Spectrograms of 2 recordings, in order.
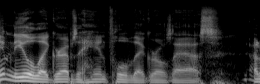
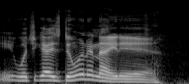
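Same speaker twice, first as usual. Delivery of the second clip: put-on, higher-pitched Midwestern accent; 6 semitones higher than usual. Describing velociraptors peering at people, voicing them in a Midwest accent. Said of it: "They have just Midwest accents".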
